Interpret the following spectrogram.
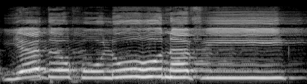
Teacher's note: دال قلقلہ ہوگا کیونکہ یہ ساکن ہے. يدخلون في. خو کو پر پڑھیں گے، موٹے حروف میں سے ہے.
